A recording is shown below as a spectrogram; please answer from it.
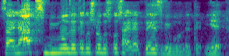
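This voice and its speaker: A man's voice: on the high side, lively intonation, fast talker, mellow, poor audio. A young man teaching a science class in a casual way, often repeating key terms as questions to his students.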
